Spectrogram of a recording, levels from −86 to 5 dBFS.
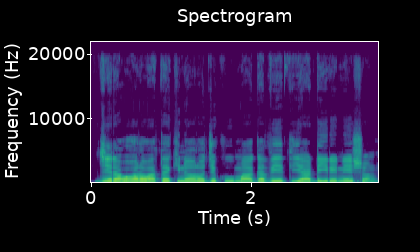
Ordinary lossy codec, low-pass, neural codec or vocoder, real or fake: none; 19.8 kHz; none; real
